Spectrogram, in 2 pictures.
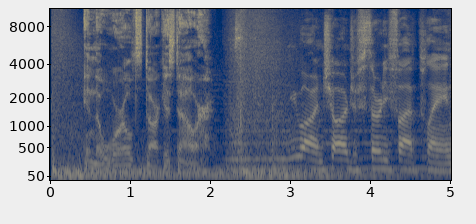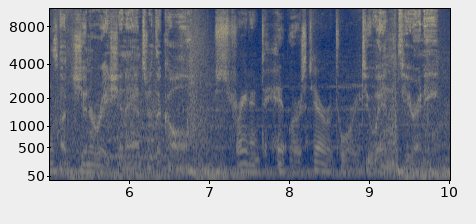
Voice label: Trailer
